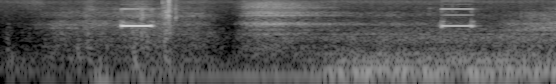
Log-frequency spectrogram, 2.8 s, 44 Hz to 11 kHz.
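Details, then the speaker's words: 2016 Nissan Sentra blower motor after removing it, clearing leaves and acorns that caused a loud noise, and reinstalling: two dash beeps, then a smooth, even low fan whoosh with no rattles or scraping, even at higher speed. "Sounds normal to me, and I can turn the fan up. Sounds good. No more funky noises."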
